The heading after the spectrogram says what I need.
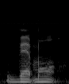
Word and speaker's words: Vetements: Vetements. Oh, screw them. It's America. It's pronounced Gordon.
